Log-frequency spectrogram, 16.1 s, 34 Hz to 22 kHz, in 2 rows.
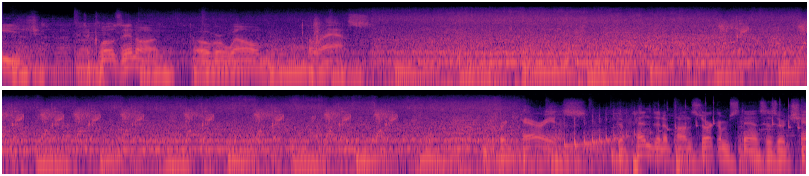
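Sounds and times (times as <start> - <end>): insects buzzing: 0.0 - 14.3.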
